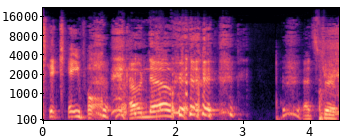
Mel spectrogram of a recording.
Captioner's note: laughing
